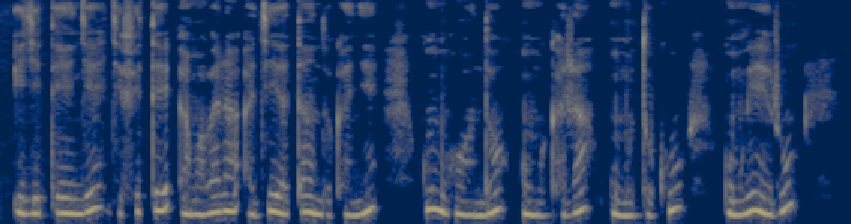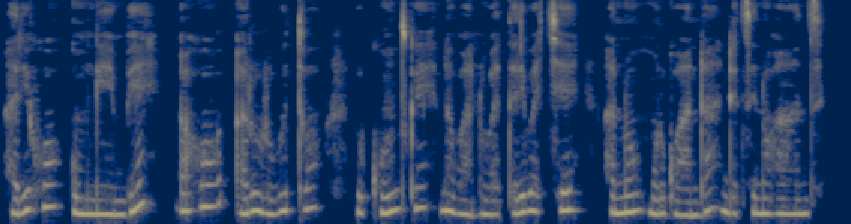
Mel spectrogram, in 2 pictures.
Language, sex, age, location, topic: Kinyarwanda, female, 25-35, Huye, agriculture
